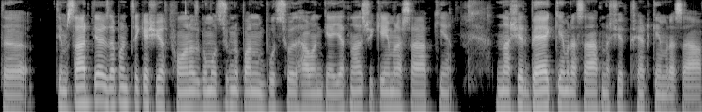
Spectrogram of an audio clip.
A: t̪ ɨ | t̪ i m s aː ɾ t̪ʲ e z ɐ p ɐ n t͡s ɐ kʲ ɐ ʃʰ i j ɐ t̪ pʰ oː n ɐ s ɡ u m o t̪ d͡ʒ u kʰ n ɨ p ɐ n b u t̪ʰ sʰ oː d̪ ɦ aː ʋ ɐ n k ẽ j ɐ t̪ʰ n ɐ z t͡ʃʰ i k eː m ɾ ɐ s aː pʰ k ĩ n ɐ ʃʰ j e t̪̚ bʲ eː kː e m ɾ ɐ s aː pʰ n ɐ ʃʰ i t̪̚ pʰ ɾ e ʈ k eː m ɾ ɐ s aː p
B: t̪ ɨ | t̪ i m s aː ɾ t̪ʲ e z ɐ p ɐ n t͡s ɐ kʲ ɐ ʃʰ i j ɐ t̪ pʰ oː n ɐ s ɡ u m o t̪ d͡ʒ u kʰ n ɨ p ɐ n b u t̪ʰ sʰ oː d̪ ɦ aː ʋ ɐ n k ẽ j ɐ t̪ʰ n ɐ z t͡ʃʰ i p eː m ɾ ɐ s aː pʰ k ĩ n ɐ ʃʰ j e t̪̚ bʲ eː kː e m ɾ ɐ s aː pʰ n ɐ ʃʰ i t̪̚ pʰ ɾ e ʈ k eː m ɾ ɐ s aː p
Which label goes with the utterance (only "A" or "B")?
A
